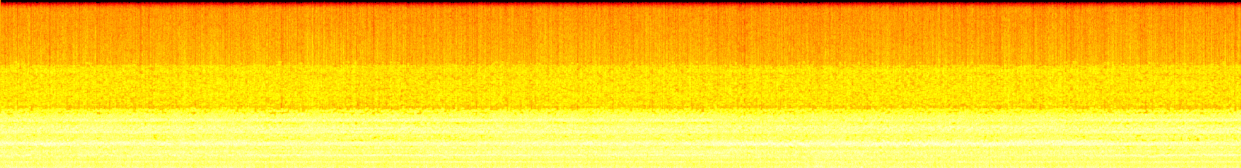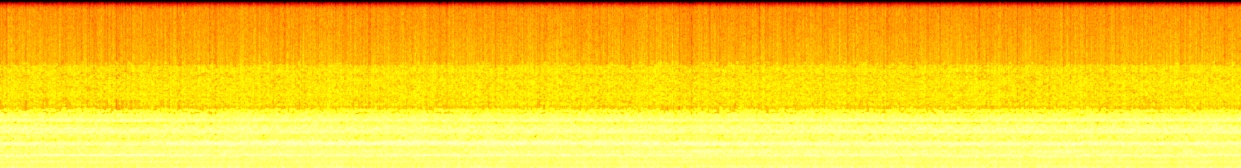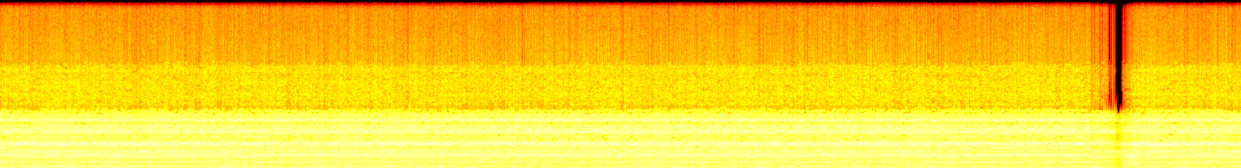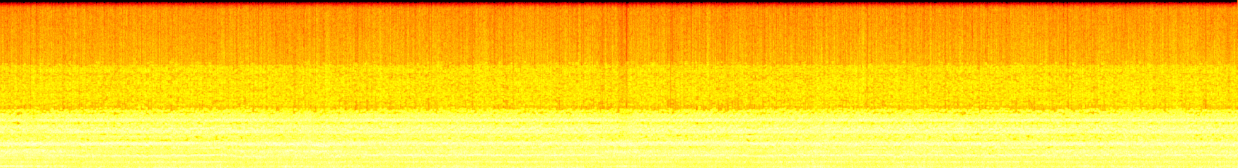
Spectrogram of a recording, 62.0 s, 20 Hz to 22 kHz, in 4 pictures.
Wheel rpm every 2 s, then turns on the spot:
240, 230, 230, 230, 230, 210, 220, 220, 230, 230, 230, 230, 230, 230, 220, 220, 230, 230, 230, 230, 230, 230, 170, 220, 220, 220, 230, 230, 230, 220, 230.
none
